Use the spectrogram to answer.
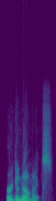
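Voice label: "ergonomics", American English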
